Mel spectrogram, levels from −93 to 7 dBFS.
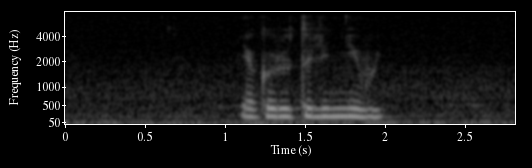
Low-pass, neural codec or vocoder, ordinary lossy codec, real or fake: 7.2 kHz; none; none; real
